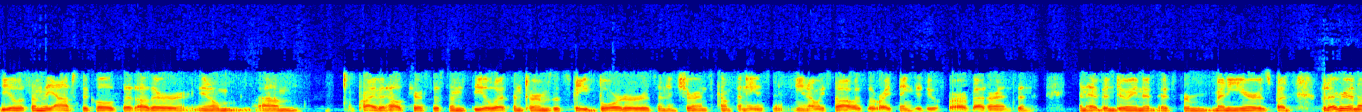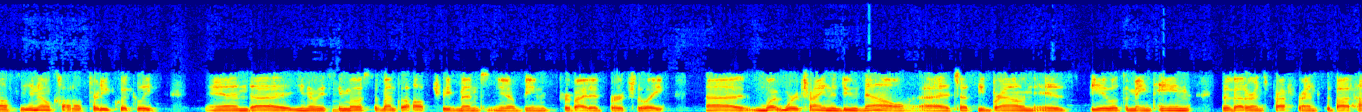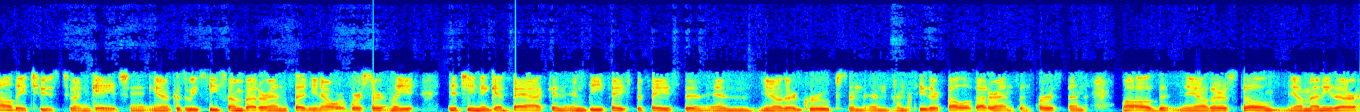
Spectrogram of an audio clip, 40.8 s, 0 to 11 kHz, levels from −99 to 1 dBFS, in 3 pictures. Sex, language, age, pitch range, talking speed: male, English, 30-49, 85-90 Hz, 215 wpm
